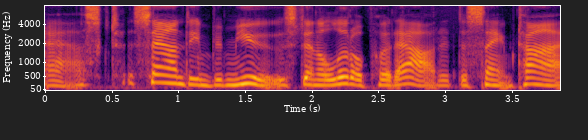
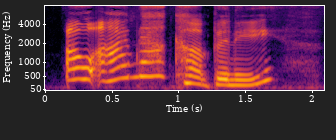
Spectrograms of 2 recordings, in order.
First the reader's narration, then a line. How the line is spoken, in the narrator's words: the woman exclaimed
